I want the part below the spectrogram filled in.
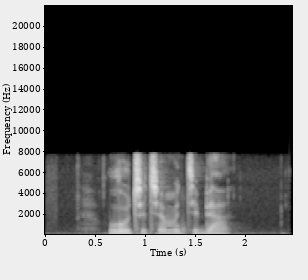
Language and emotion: Russian, positive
